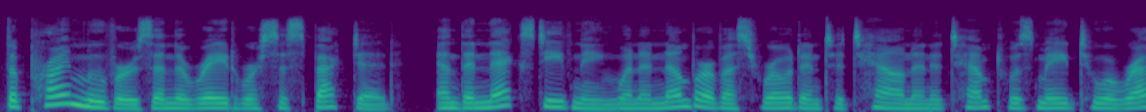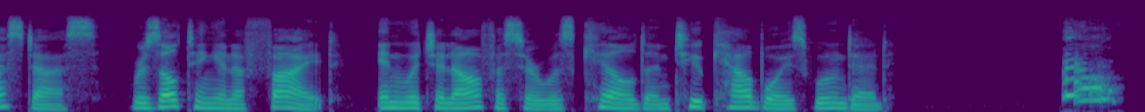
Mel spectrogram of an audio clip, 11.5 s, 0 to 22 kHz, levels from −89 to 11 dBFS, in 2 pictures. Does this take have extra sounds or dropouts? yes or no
yes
